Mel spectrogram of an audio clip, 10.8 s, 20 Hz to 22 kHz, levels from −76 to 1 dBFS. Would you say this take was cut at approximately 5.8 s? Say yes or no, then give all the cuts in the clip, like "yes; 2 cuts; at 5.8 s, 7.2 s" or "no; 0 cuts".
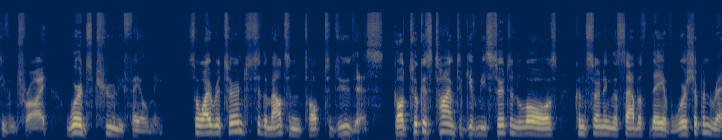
yes; 2 cuts; at 2.7 s, 5.8 s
